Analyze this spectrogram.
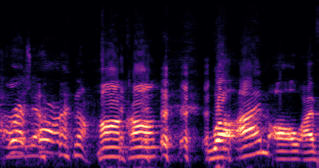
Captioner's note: laugh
